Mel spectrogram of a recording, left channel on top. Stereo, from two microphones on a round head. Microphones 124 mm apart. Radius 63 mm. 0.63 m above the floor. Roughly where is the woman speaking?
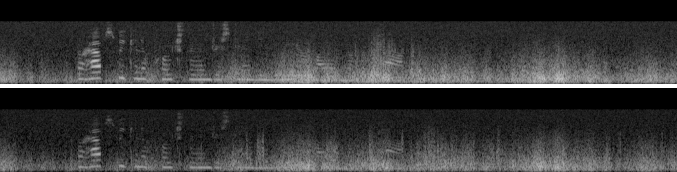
Left.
